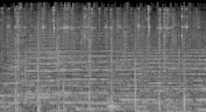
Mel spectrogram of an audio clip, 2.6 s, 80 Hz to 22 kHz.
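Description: Horse hooves in The Witcher 3 beat a quick, steady galloping clip-clop, close and moderately loud over a faint game background.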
